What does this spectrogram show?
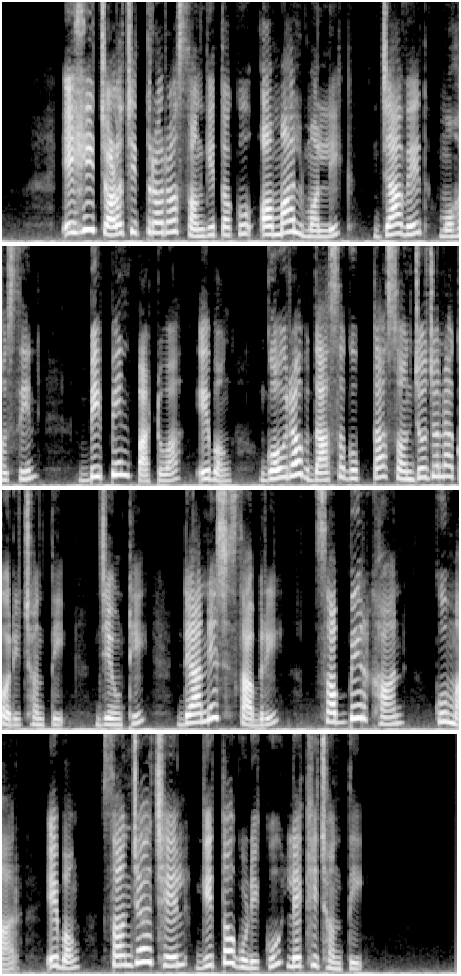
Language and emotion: Odia, neutral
